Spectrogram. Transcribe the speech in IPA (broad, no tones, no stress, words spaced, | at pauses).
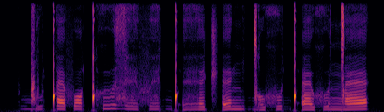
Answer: ɡ͡ǁuǃæfɔǃʰɯ zɛ̤ fɛ̤ ǃʼɛ̤ɦɛt͡ʃʼɛ ŋiɡ͡ǀɔxʷə ǃʼæxʷɛŋ͡ǀæ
